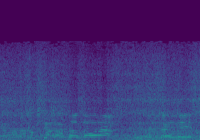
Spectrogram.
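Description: People's voices calling out over a steady low engine hum.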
